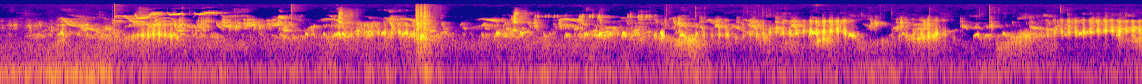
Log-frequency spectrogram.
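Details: European bee-eater: a dense chorus of rolling, burry trilled calls from many birds, overlapping almost continuously, with higher chirps and a brief sharp click near the fourth second.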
